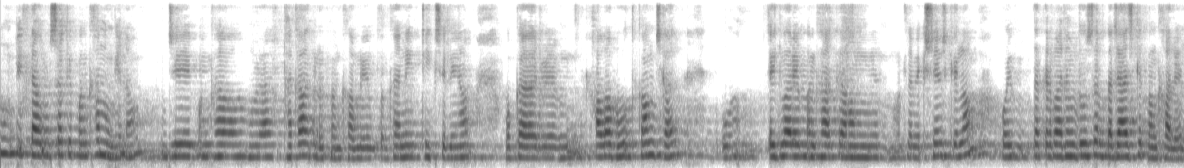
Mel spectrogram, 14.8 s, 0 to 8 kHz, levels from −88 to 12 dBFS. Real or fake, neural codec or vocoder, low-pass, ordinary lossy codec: fake; codec, 16 kHz in and 24 kHz out, 1.1 kbps, FireRedTTS-2 codec; 7.2 kHz; none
